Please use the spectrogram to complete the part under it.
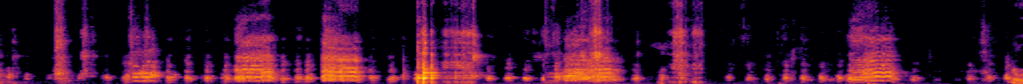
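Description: Several chickens cluck and squawk close by in irregular bursts, with one short sharp knock partway through and brief quiet gaps between calls.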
